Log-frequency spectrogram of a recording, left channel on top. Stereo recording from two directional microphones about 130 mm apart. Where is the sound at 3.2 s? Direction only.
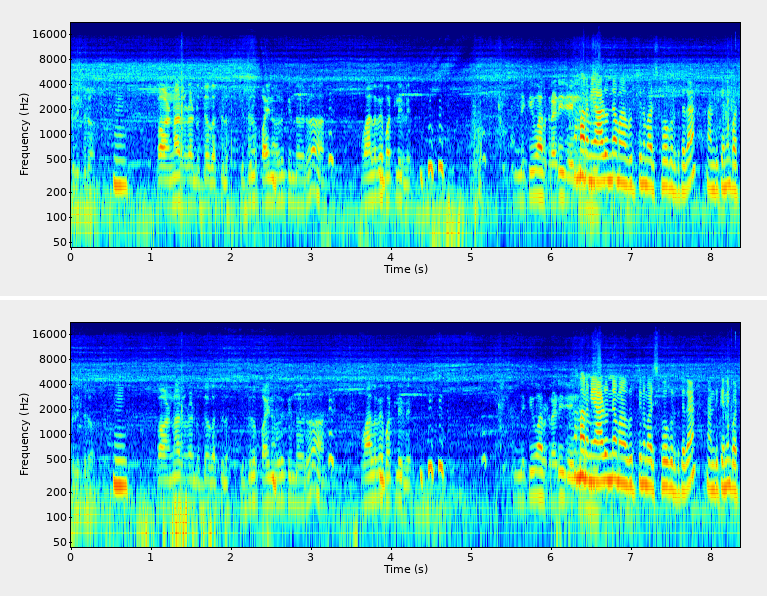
30° right (ahead or behind).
